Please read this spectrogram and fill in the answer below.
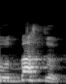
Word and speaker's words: উদ্বাস্তু: আমি আবার বলছি, উত উপসর্গ দিয়ে গঠিত শব্দের তয়ের স্থানে দ, ওই দটা যদি ব হয় ওই বর উচ্চারণ ঠিক থাকে।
